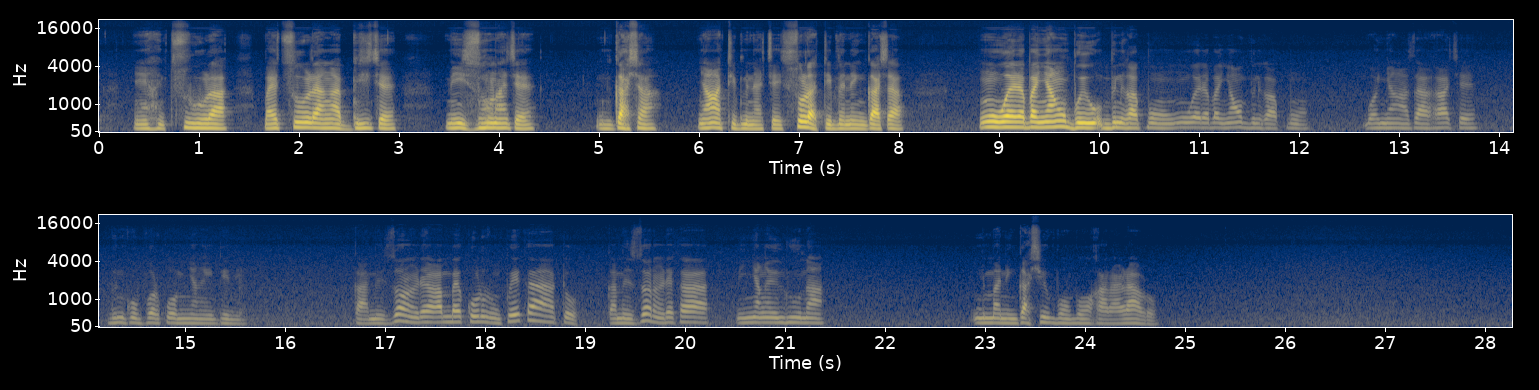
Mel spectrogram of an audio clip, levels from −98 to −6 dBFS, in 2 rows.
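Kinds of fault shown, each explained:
No system faults are heard in this recording.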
